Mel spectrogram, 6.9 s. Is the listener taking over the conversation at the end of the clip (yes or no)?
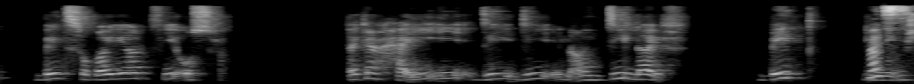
no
